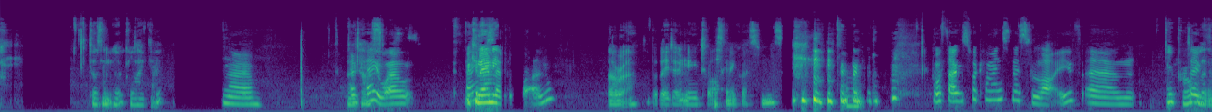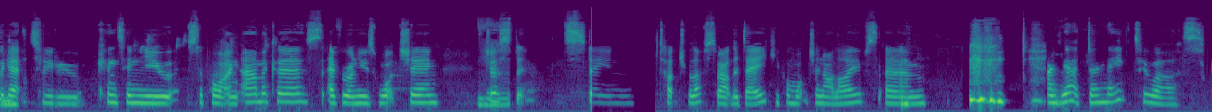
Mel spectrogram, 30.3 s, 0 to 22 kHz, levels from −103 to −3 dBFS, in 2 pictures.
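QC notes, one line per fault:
22.54–23.34 s, one channel inverted: in mono the centre content collapses by about 24 dB for 0.8 s, leaving only a faint side residue, not silence as in a dropout, which points to one stereo channel likely having reversed polarity so the shared content cancels.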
